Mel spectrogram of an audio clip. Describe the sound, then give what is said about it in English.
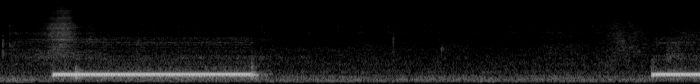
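A steady, clear telephone tone hums for about two seconds, falls silent for several seconds, then starts again near the end, as a phone call is being placed. No one speaks. “So I'm going to go ahead and get him on the phone.”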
